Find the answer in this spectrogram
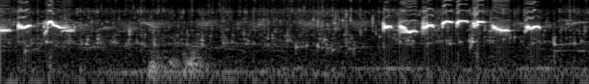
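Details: Orange-headed thrush singing, meant to stir a stressed, silent bird back into song. A short whistled phrase opens, then a fast run of about eight bright, slurred whistles follows. Faint chirps and trickling water sit underneath.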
